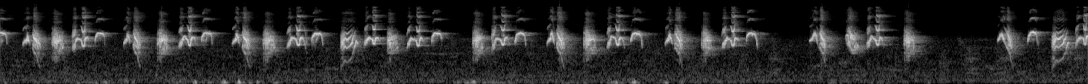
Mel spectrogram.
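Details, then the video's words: Caged long-tailed shrike in lively song, said to be clever at imitating other sounds: fast, varied chirping notes in dense repeated bursts with brief gaps, loud and close. "Cendet Gacor yang pintar niruin suara - suara lain"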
